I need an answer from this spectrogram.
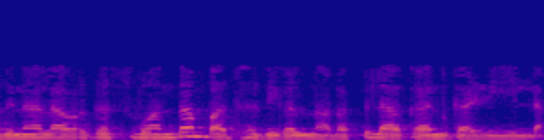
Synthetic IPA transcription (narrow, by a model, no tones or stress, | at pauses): ðinaːlɐʋɐrkɨsʋɐnd̪ʱɐmpɐd̪ʱːɐðiɣɐɭnɐɽɐpːilaːkːaːnkɐɻijilːɐ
